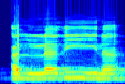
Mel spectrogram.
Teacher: الذین اذا اصابتهم مصیبہ، الذین، ذال کو بہت نرمی کے ساتھ میں پڑھنا ہے۔ ذال کے پروننسیشن کے اندر سیٹی نہیں ہوتی ہے ذرہ برابر بھی۔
